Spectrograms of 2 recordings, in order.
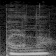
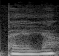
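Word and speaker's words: paella: En anglais, on dit pay. Payala, on prononce le l. Je crois qu' en espagnol c'est Payaya.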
